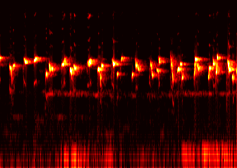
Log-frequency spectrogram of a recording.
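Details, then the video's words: Lure recording of a sooty-headed bulbul singing fast 'gacor ropel' to set off other bulbuls: steady stream of clear, bouncing whistled notes, some rising, some falling, with a soft low hum underneath. "Pancingan Trucukan Gacor Ropel Santai Sangat Ampuh Bikin Trucukan Lain Cepat Bunyi Gacor Ropel"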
